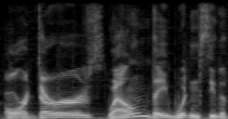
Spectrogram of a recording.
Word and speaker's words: hors d'oeuvres: There's plenty of words with a silent H. I mean, you got heiress, heirs, hourly, honestly, heirlooms, homage, hors d'oeuvres.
